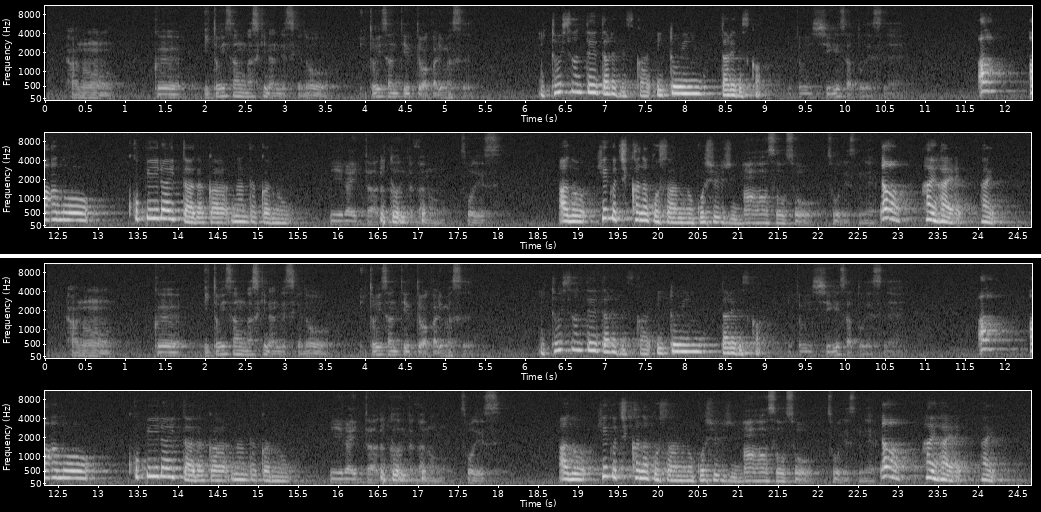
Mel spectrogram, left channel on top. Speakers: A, in the centre; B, on the left.
A: あの、僕、糸井さんが好きなんですけど、糸井さんって言ってわかります
B: 糸井さんって誰ですか糸井誰ですか
A: 糸井重里ですね。
B: あ、あの、コピーライターだか、なんだかの
A: フリーライターだかなんだかの、
B: 糸井さん。
A: そうです。
B: あの、樋口かな子さんのご主人。
A: ああ、そうそう、そうですね。
B: あ、はいはい、はい。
